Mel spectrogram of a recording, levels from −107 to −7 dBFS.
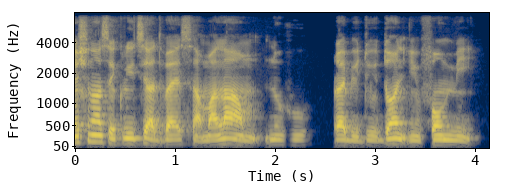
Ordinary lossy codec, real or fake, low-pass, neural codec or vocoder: none; real; 7.2 kHz; none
